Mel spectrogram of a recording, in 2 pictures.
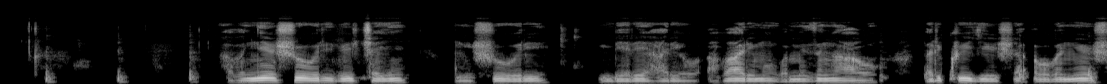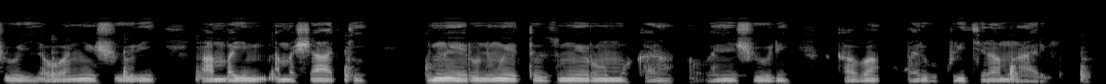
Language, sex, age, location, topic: Kinyarwanda, male, 36-49, Musanze, education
